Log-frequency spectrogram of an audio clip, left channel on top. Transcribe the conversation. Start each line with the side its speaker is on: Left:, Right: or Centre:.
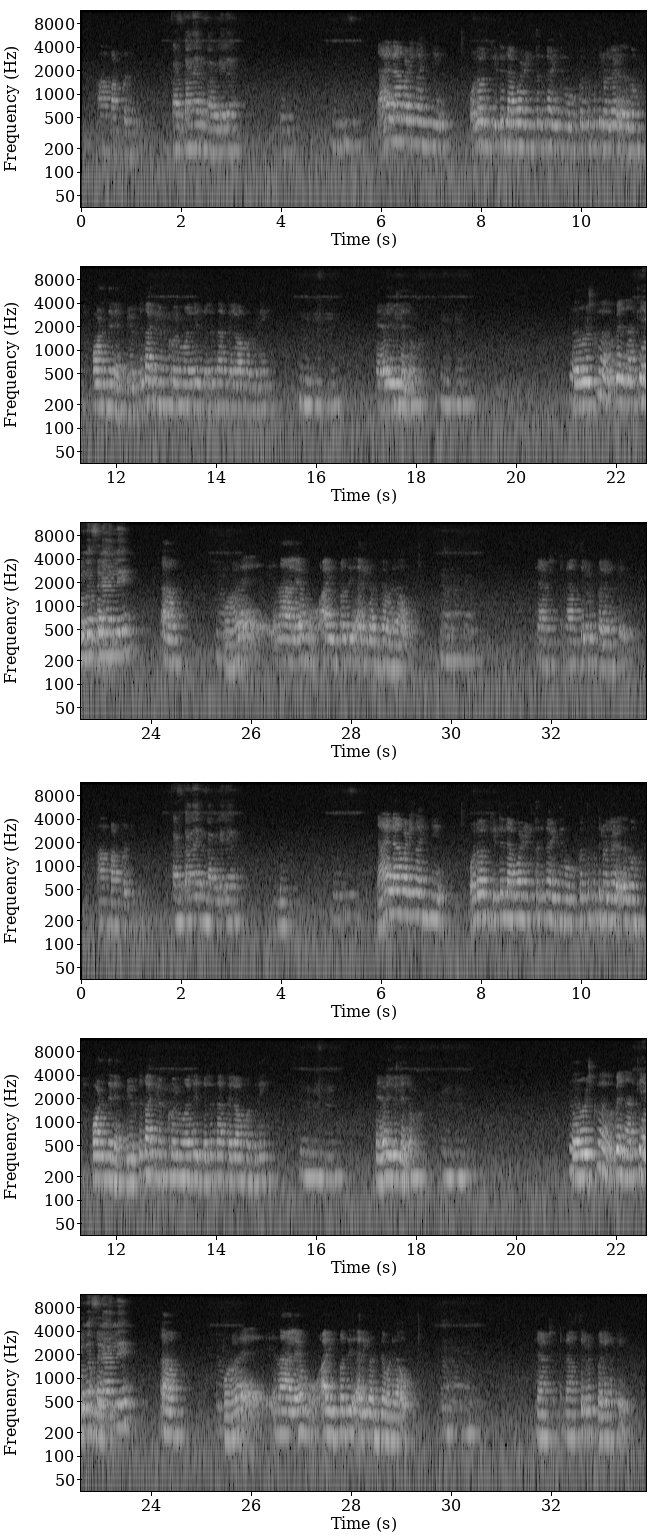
Right: ആ കാ ക്കണ്ടീനി
Centre: കെടക്കാൻ നേരം ഇണ്ടാവൂലല്ലേ
Right: ഉള്ള്
Centre: ഉം ഉം
Right: ഞാൻ എല്ലാപണിയുംകഴിഞ്ഞ് ഓലെ
Centre: ഉം
Right: ഒറക്കീട്ട് എല്ലാപണിയെടുത് ഒരുക്കൊക്കെ കഴിഞ്ഞ് റൂമക്കെത്തുമ്പത്തിന് ഓല് ന്ന് പൊണന്നില്ലേ കുട്ടികൾക്ക് കഞ്ഞികൊടുക്കലും
Centre: ഉം ഉം ഉം
Right: ഉമ്മാടെ കഴിക്കലും ഇണ്ടാക്കലും ആകുമ്പോത്തിന്
Centre: ഉം ഉ ഉ
Right: ഒഴിവില്ലല്ലോ
Centre: ഉം ഉ ഉം ഉം
Right: ഓരിക്ക് വൈന്നേരം കേക്കുണ്ടാക്കി
Centre: ഓള് ബസ്സിലാ വരല്
Right: ആ
Centre: ആഹ്
Right: പൊതുവേ നാലേ അയ്മ്പത് അല്ലെങ്കി അഞ്ചുമണിയാകും
Centre: ഉം ഉം ഉം
Right: രാഷ് രാത്രി ത്ര പേരാ അങ്ങട്ട്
